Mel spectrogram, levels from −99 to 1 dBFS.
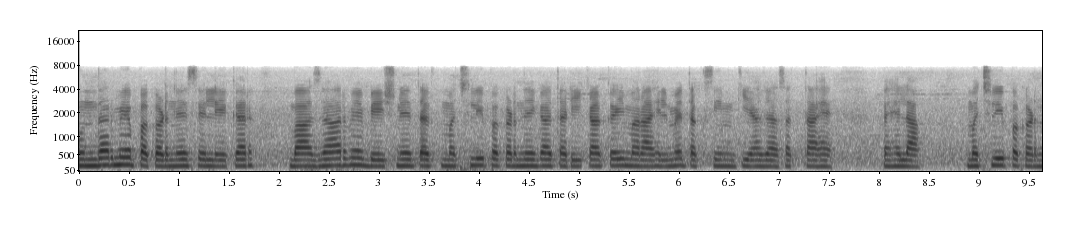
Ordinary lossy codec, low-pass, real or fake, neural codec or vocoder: none; none; real; none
